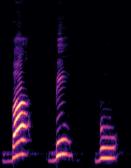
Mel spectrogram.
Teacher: یہ با کا جو مخرج ہے یہ با ہونٹوں کی تری سے ادا ہوتی ہے، اس لیے اس کو بحری کہتے ہیں۔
